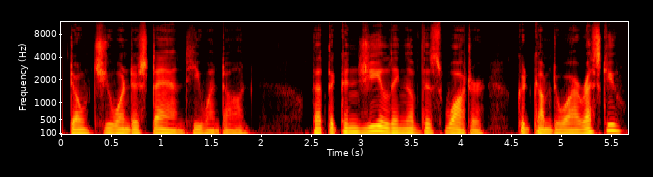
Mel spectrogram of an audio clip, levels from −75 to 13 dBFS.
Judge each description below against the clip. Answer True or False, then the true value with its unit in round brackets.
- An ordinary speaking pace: True (180 wpm)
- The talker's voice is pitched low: True (105 Hz)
